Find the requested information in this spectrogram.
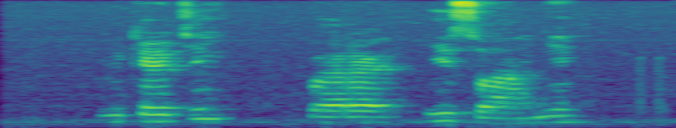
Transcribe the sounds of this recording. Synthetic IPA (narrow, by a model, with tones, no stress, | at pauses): ŋ̩˨ke˨t͡ʃi˦ | kʷe˨ɾe˨ɪ˦sɔ˨a˨ɲɪ˦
